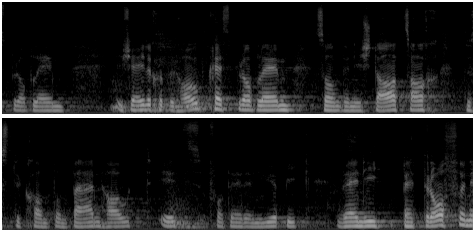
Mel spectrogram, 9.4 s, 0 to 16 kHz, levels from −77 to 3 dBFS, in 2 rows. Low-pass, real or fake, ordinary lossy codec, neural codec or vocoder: 14.4 kHz; real; none; none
